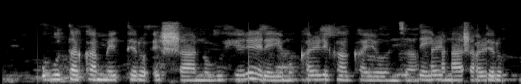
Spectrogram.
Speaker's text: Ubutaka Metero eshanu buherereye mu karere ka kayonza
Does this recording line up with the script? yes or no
no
